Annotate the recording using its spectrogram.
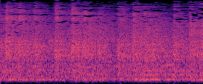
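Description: Steam locomotive of the Darjeeling Himalayan Railway toy train blowing off steam: a loud, steady hissing rush.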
